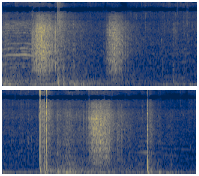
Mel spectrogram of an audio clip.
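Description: Aerial firework shells bursting in a display: four sharp bangs, the first two about a second apart, then one about four seconds in and one near six seconds in.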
